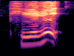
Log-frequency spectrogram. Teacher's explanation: 前边是升降调，本来是撇，但是前不降，你不能带那个降的尾巴，就只能升不能降了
